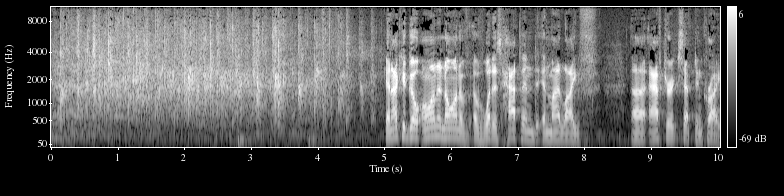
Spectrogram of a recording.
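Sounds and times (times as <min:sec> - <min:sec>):
crowd applauding: 0:00.0 - 0:05.2
speech: 0:05.0 - 0:10.0.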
